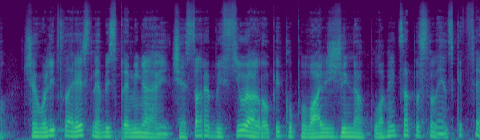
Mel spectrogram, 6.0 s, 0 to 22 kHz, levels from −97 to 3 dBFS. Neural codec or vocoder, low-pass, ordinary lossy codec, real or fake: codec, 44.1 kHz, 1.7 kbps, Pupu-Codec; none; none; fake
